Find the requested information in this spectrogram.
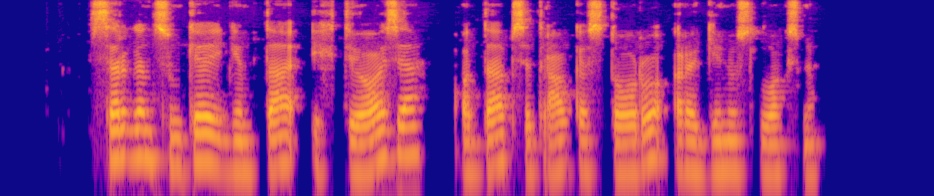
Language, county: Lithuanian, Marijampolė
